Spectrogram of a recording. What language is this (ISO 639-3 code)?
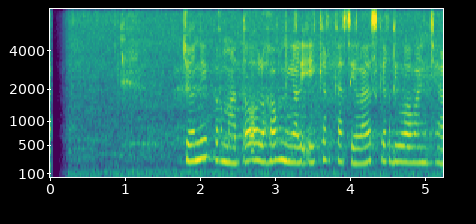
sun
